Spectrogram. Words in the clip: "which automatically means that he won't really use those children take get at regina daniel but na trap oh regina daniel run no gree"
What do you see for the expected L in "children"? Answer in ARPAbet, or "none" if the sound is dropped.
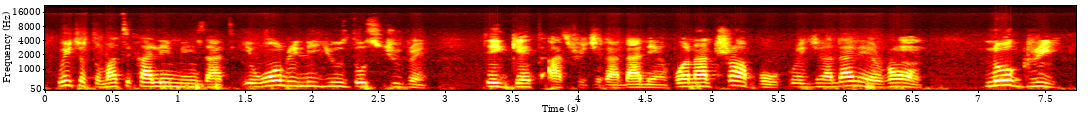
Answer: none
